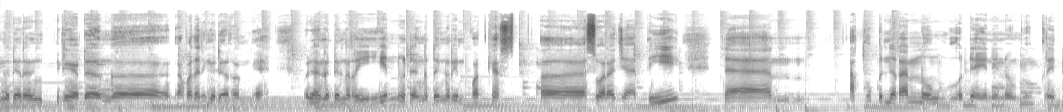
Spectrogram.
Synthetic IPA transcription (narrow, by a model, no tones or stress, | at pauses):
ŋədəɾəŋədəŋəapat̪adiŋədəɾəŋja | udahŋədəŋɾinudahŋədəŋɾɪnpɔt̪̚kɛs | əsuaɾad͡ʒat̪idan | akubənəɾanːɔŋɡodahininɔŋɡukɾit̪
